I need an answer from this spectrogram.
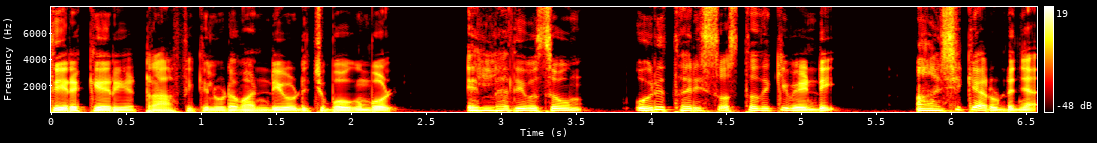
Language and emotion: Malayalam, sad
